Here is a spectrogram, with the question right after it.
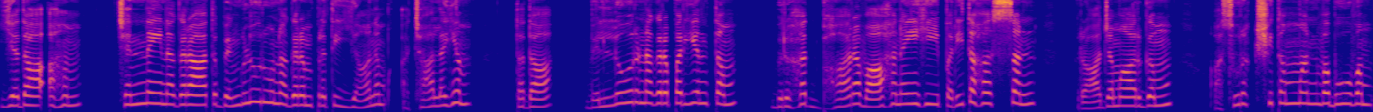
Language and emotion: Sanskrit, fearful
